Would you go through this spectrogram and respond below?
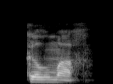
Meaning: to do
- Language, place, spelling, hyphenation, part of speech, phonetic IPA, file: Azerbaijani, Baku, qılmaq, qıl‧maq, verb, [ɡɯɫˈmɑχ], LL-Q9292 (aze)-qılmaq.wav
